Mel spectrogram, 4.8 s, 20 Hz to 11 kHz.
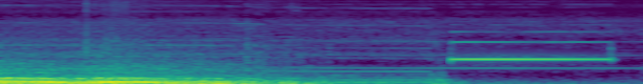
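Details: Chrysler 300: about three seconds of rhythmic starter churning fades out without the engine catching, then a steady chime; cranks but won't start, cause not confirmed.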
